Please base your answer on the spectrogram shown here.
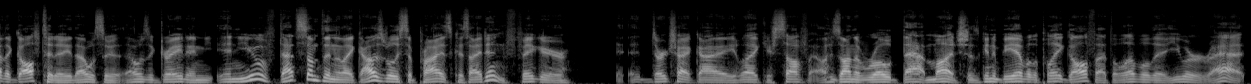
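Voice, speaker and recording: A man hosting a casual sit-down chat, halting and repeating words as he finds them. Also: fairly low pitch, animated, dry recording, studio quality. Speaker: host.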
